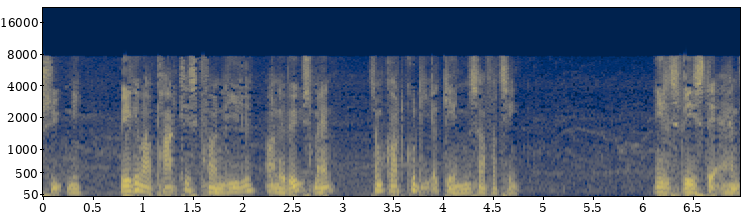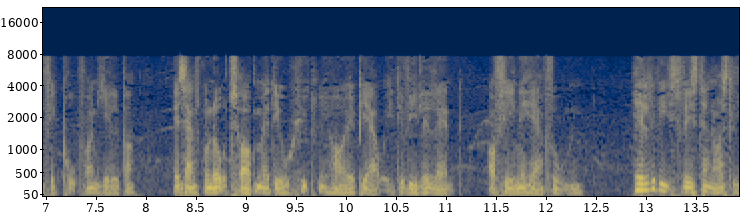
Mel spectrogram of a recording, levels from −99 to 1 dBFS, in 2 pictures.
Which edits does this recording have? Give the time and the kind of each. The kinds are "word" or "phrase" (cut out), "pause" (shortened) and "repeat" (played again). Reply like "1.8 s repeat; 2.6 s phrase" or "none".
none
